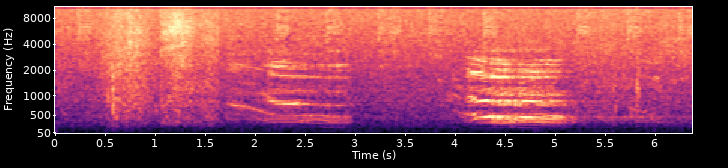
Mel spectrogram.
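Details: Rutting red deer in the Sandomierz Forest, 2018: two hoarse, harmonic roars about two seconds apart, each roughly a second long and slightly falling, against low forest hiss.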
